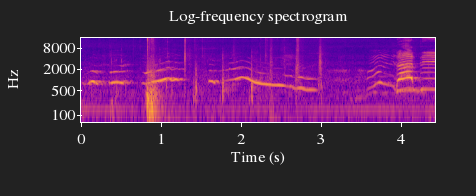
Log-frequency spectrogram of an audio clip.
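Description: Wordless high-pitched excited vocalizing, squeals and long sliding 'aww'-like cries, with a single knock about a second in.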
